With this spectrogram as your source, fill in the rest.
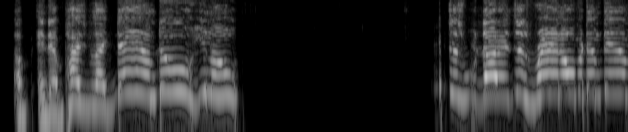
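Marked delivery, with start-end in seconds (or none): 1.2-6.3 mock, very high, feigned cluelessness, rambling. Acting out a Pisces pretending not to know: imitating someone playing dumb. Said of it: "act dumb and act boo-boo the fool".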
